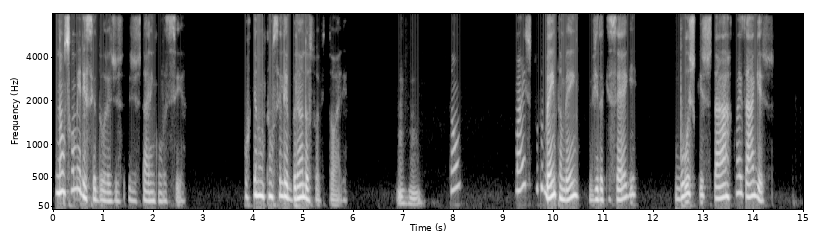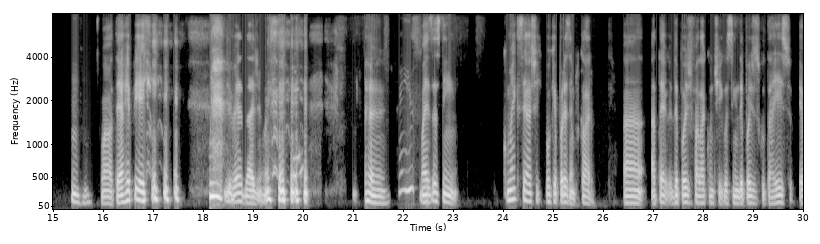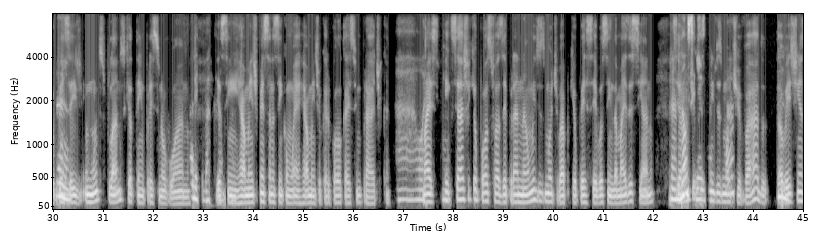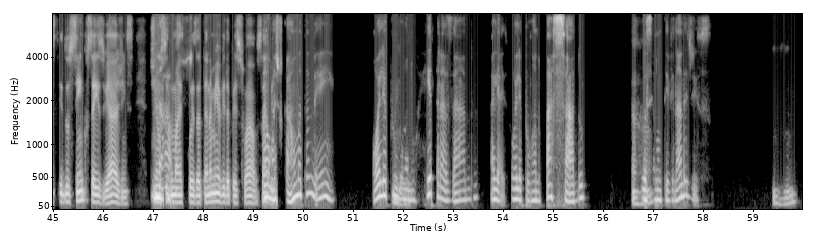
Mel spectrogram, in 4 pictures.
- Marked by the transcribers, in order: tapping; laugh; static; other background noise; chuckle; distorted speech
- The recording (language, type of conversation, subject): Portuguese, advice, Como posso manter minha motivação e celebrar pequenas vitórias enquanto acompanho meu progresso?
- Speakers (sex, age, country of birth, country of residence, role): female, 65-69, Brazil, Portugal, advisor; male, 30-34, Brazil, United States, user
